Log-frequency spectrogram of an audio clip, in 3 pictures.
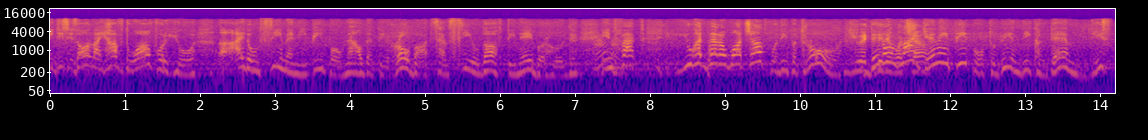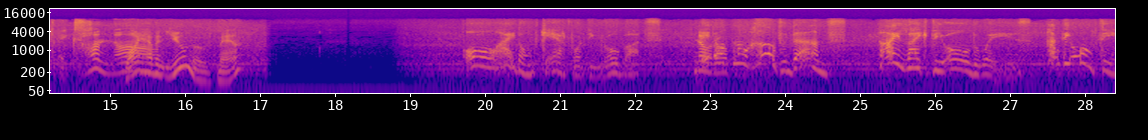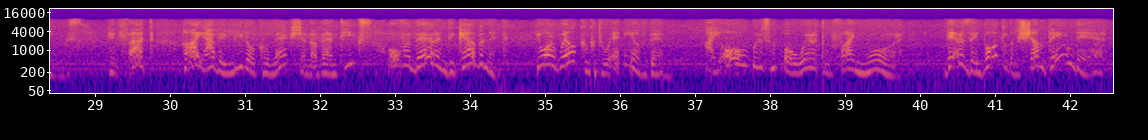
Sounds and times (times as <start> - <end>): Speech: 0.0 - 16.8, 19.8 - 42.5.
